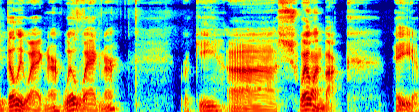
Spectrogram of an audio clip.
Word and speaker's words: Schwellenbach: Schwellenbach. Hey, I pronounced it right.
